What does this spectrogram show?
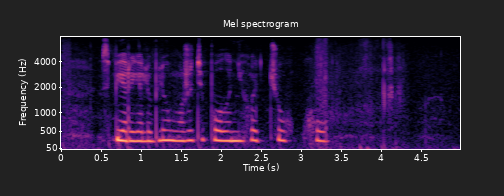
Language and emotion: Russian, sad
